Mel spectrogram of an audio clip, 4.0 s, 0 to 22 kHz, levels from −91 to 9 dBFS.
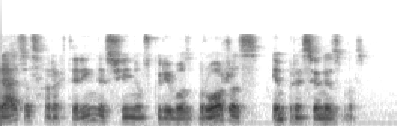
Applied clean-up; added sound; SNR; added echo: none; none; none; none.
